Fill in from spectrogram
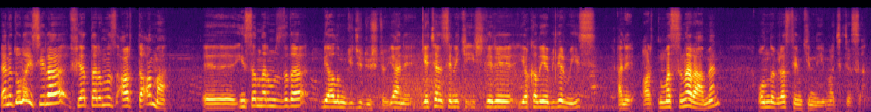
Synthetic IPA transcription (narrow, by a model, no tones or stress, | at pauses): jaːnid̪o̞lˠajɯsɯjlˠafijat̪lˠaɾɯmɯzaɾt̪ʰːɯama | ɯːinsanlˠaɾɯmɯzd̪ad̪abialˠɯmɟid͡ʒid̪yʃt̪ʰyjaːniɟe̞t͡ʃʰænse̞necʰiːʃlʲe̞ɾijakʰalˠajabilʲiɾmijiz̥ | haniaɾt̪masɯnaɾaːmæn | o̞nud̪abiɾaz̥t̪ʰɛmcʰinlʲijimat͡ʃʰɯ̥k̚t͡ʃʰasɯ̥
